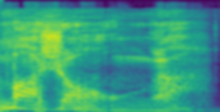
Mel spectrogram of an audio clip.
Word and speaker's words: Mahjong: Mahjong. That's the proper pronunciation. Mahjong.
